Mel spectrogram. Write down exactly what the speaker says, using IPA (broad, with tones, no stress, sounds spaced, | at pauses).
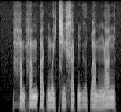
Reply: h a̰˧˨ m h a˧ m ʔ a˨˩ k̚ m ə˧˩ j t͡ɕ e̤˨˩ x a˨˩ k̚ ŋ ɨ̤˨˩ ə̯ ɓ a˧˩ m ŋ a˧ n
